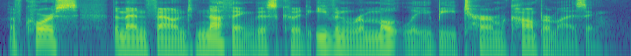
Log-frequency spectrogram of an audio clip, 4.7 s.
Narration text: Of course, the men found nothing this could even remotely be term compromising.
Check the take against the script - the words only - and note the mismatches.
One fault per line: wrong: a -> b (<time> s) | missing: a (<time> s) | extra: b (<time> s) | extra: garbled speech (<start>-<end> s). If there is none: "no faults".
no faults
